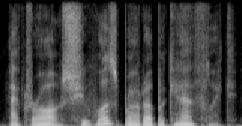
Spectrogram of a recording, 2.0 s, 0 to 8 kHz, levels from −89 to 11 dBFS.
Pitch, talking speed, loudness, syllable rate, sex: 115 Hz, 235 wpm, -18 LUFS, 6.0 syllables/s, male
